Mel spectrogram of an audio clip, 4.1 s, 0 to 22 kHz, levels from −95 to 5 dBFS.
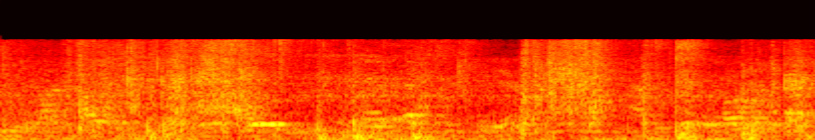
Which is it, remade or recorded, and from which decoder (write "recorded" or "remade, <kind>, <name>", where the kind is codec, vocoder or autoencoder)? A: recorded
